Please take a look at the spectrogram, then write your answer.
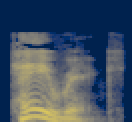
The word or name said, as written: hayrick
